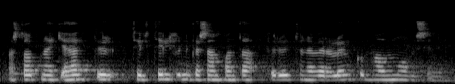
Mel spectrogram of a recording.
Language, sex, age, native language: Icelandic, female, 40-49, Icelandic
